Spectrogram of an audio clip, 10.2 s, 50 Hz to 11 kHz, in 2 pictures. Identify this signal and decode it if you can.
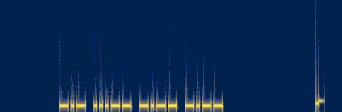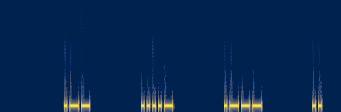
Morse code, heard as a keyed tone, about 28 wpm, spaced as for 14 wpm, 700 Hz. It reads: K3YY W4JI
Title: USA Call Signs - 4 Characters - 6x Character Spacing - 28wpm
